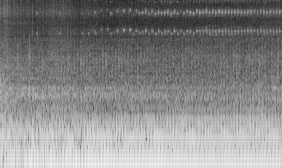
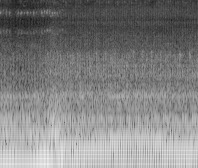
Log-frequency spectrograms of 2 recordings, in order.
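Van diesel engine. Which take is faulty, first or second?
second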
